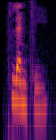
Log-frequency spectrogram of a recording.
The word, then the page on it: plenty: ‘plentı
